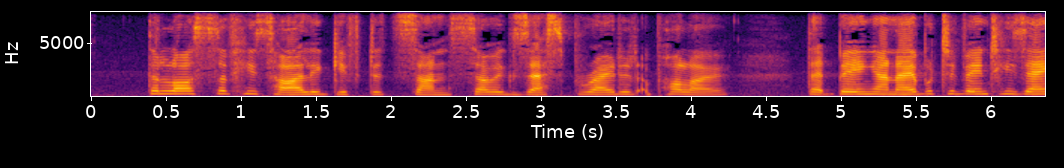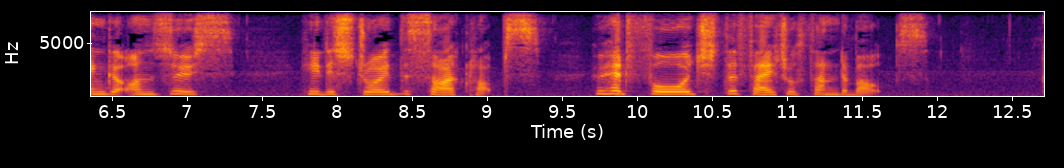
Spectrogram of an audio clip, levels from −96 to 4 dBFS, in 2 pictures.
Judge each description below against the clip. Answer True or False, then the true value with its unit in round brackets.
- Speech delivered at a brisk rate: False (135 wpm)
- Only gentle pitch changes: True (2.3 semitones)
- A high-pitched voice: True (225 Hz)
